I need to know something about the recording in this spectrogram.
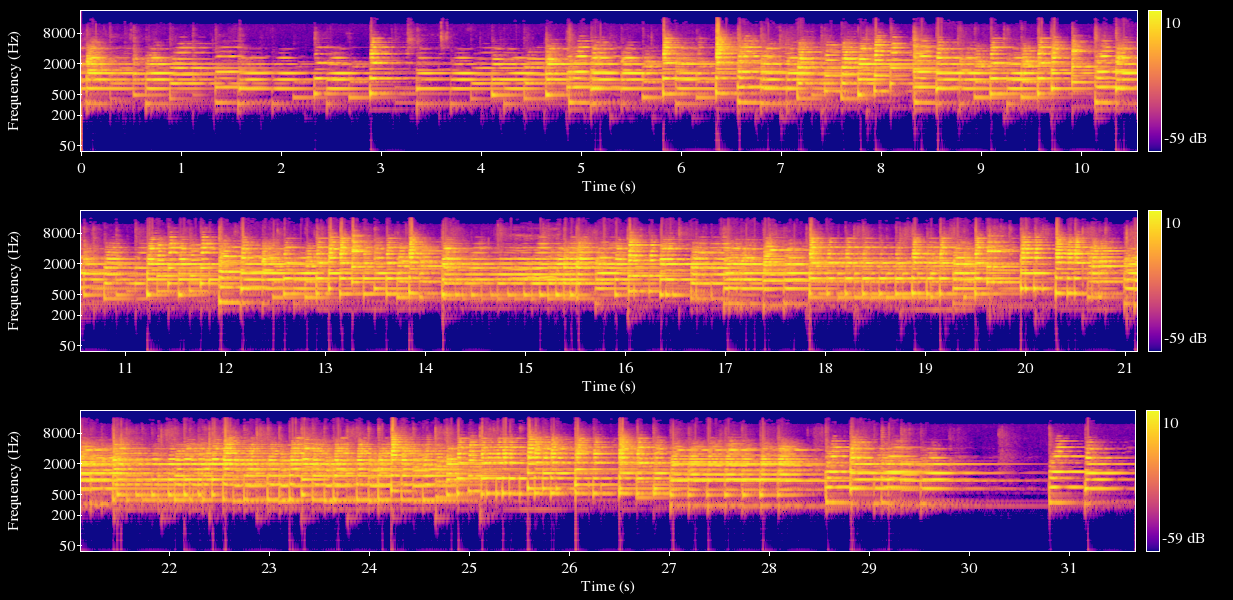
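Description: A single steelpan played solo, with quick runs of struck, ringing notes and rapid repeated strikes on the same note.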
